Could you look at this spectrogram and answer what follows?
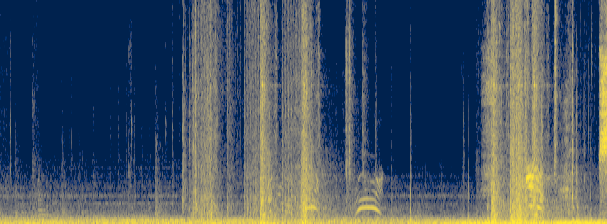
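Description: Gunfire in the video game Starfield, scattered sharp shots and heavier booming bursts over a rumbling background, growing denser and louder toward the end, with other game sounds mixed in.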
